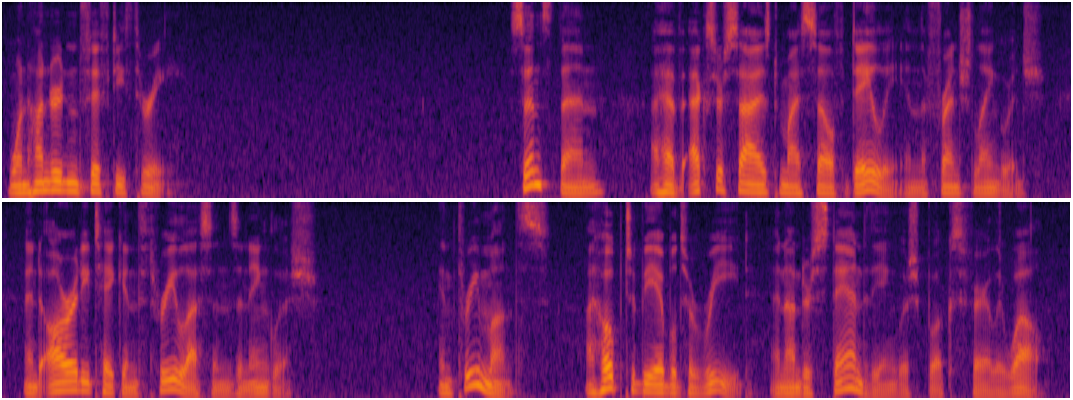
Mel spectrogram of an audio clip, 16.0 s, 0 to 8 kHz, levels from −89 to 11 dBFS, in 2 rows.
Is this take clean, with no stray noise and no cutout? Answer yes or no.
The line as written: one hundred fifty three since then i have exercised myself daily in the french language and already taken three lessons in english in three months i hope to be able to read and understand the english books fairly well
yes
